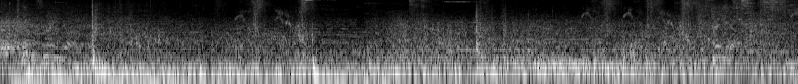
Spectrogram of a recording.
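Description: Confringo fire spell explosions in Hogwarts Legacy, a video game: repeated loud crashing blasts and sharp smashes amid a dense, busy combat din, with thuds scattered across several seconds and voices mixed in.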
